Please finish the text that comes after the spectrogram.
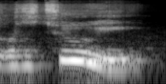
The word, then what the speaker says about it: ratatouille: It's not pronounced in the English context. It's pronounced in French. That is why it is ratoui.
